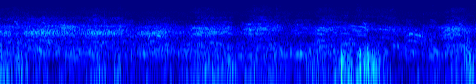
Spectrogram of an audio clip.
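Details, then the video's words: Loud crows at a nesting site in Hobro giving harsh, raspy caws in a steady series, several overlapping, with broad gravelly tones and occasional louder notes over a background of outdoor noise. "Loud crows nesting in Hobro"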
